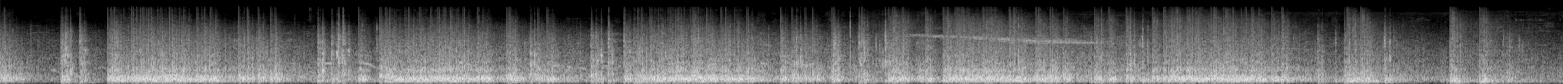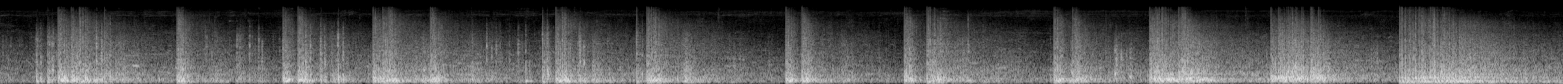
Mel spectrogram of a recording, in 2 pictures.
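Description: Aerial firework shells bursting in rapid, dense succession for about the first twelve seconds, with a falling whistle about nine seconds in. After that come separate sharp bangs, several a second at times.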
